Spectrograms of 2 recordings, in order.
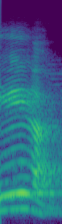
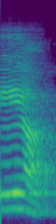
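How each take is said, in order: The two takes are said the same way.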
